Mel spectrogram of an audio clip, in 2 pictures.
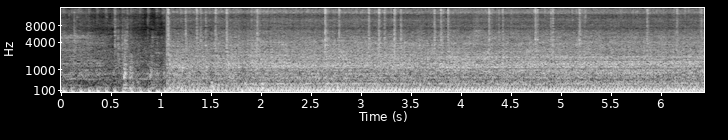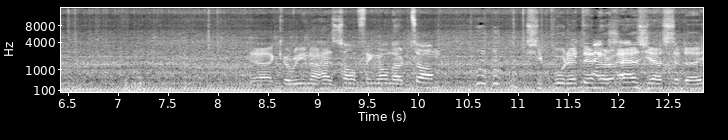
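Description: An auto rickshaw engine rumbles steadily while driving.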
